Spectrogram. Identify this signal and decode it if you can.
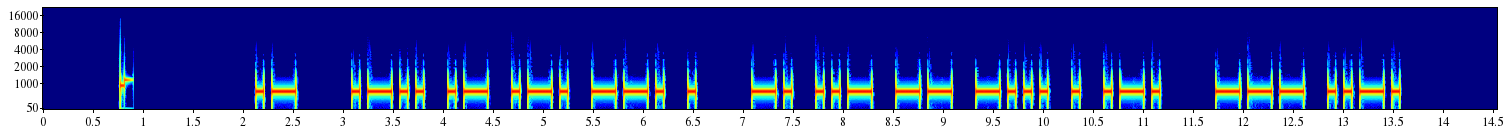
Morse code, heard as a keyed tone, about 15 wpm, 700 Hz. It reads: A LARGE NUMBER OF
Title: Sets of 4 Words 15wpm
